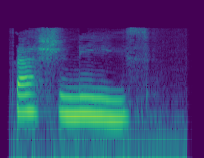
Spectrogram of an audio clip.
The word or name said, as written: fashionese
